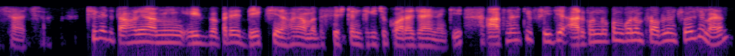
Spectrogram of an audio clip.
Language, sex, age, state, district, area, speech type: Bengali, male, 18-30, West Bengal, Paschim Medinipur, rural, conversation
